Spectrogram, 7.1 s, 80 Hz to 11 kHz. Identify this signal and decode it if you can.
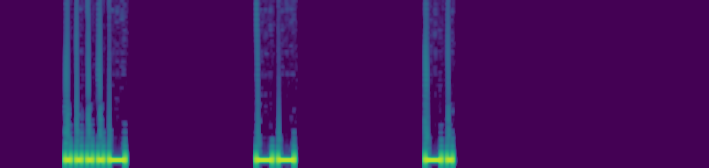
Morse code, heard as a keyed tone, about 23 wpm, spaced as for 6 wpm, 700 Hz. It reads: 4MN
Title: USA Call Signs - 5 Characters - 8x Character Spacing - 22wpm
